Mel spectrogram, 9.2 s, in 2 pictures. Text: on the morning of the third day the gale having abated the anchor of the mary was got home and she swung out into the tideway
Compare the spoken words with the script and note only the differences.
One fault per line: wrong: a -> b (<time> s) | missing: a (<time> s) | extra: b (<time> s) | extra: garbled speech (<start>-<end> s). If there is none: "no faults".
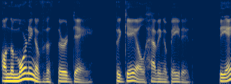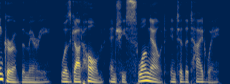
no faults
